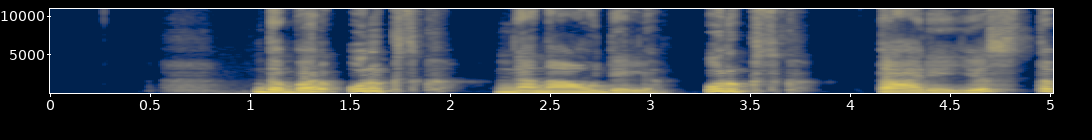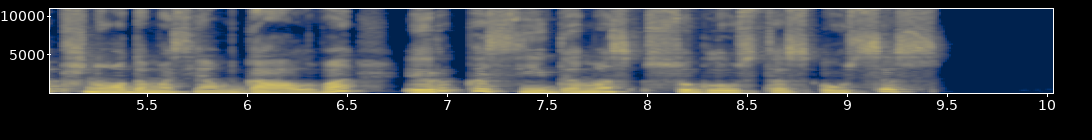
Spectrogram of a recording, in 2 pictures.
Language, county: Lithuanian, Vilnius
